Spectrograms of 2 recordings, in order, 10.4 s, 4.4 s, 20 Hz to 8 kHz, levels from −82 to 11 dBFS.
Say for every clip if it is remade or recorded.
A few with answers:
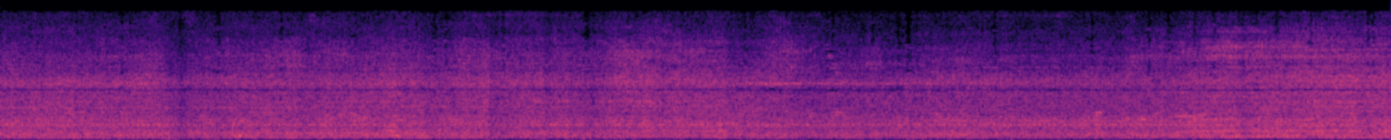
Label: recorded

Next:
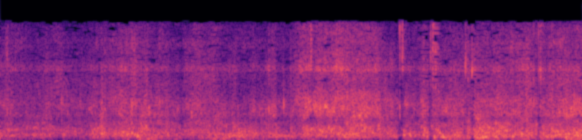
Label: remade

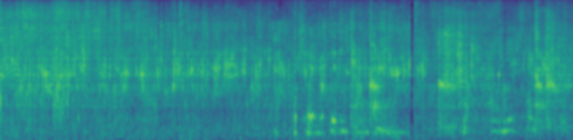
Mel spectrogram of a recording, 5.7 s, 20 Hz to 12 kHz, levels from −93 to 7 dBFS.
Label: remade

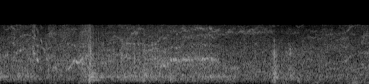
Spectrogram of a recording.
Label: recorded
